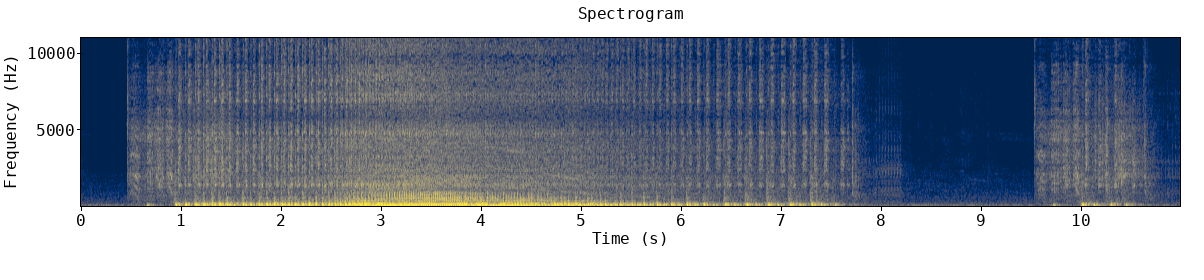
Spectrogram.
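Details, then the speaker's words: Sinnis Harrier with a Hanway carb conversion on a temporary setup, choke off: the owner suspects he set the idle too high. The engine fires and revs high, settles, dies, then briefly catches again and fades, giving reluctant, unstable hard starting. "Maybe I've gone too nuts on the idle. Bikes don't like to start when you've gone too nuts."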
